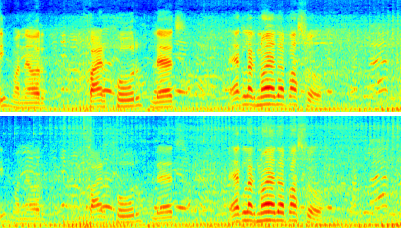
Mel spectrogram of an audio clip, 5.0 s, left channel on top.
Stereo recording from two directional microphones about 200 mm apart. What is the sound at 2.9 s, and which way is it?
Speech, 15° right (ahead or behind).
